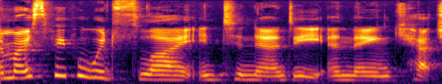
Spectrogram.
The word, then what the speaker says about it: Nadi: Okay, so to get there, you fly to Nadi? – Yep, that's correct. – Okay, yep. which is spelt with only one N. There's no, it's N A D I.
